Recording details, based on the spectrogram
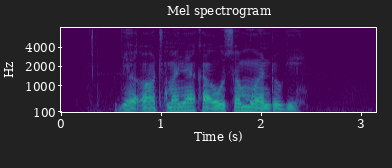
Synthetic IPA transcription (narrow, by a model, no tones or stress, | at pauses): d͡ʒɔʔɔtmaɲakaʊsɔmwanduɡɪ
